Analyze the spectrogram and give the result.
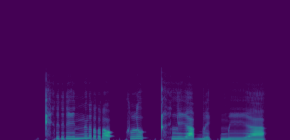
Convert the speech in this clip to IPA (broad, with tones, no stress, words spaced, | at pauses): kʰri˦˥nrɔ˨˩ʔ klu˥˩ʔ kʰli˧a̯be˨˩k̚ mi˧a̯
